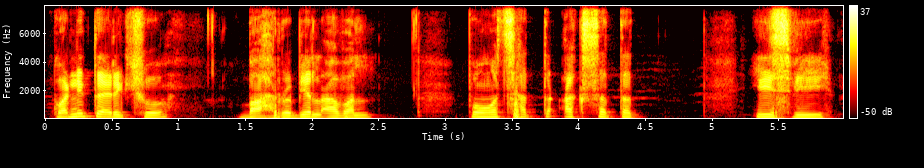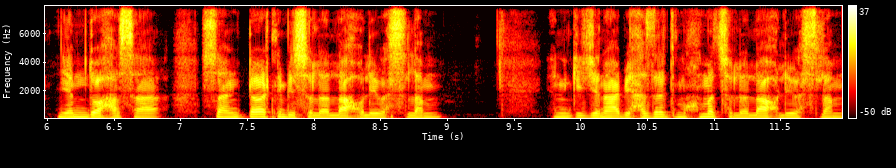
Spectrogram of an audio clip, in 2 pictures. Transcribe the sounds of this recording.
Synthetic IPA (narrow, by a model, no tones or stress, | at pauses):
ɡɐɾnik̚t̪aːɾik̚ʰt͡ʃʰu | baɦɾobijɐlɐʋɐl | poɦũt͡sʰɐt̪ɐkʰsɐt̪ːɐt̪̚ | iːsʋi | jemd̪oɦasasɐnʈɐːʈʰnɐbisɐlːɐlaːɦuɐleːʋɐsɐlɐm | jɐnkid͡ʒɐnaːbihɐzɾɐt̪muhɐmːɐd̪sɐlːɐlaːɦuɐleʋɐsɐlɐm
